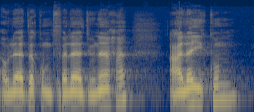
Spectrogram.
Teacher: كما سبق قلنا عندنا أولادكم فيها كاف ضمير ندفع على الدال، أولادكم وعدم الغنة في الميم مع الفاء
